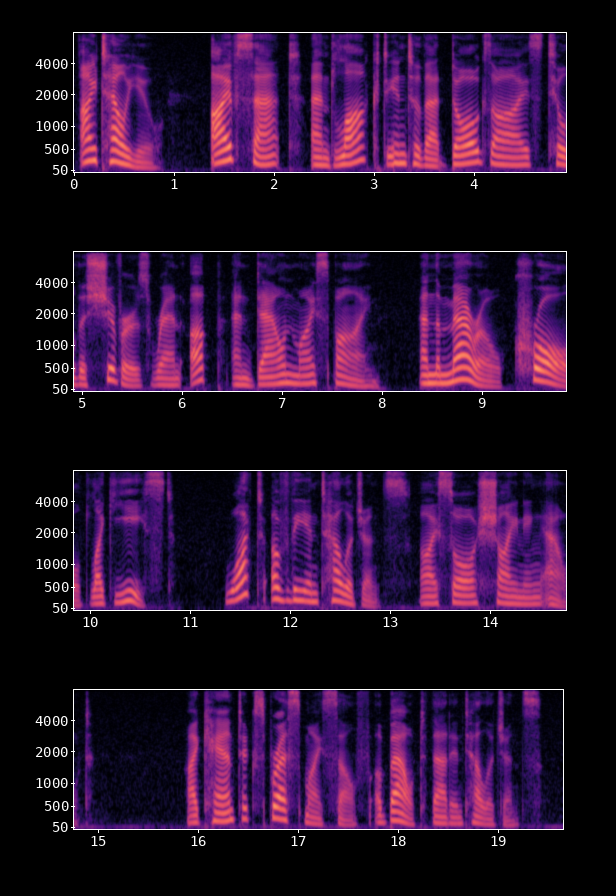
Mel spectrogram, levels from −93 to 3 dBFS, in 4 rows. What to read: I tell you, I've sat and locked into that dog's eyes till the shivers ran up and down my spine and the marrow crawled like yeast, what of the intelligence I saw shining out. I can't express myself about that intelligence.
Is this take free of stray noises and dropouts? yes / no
yes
